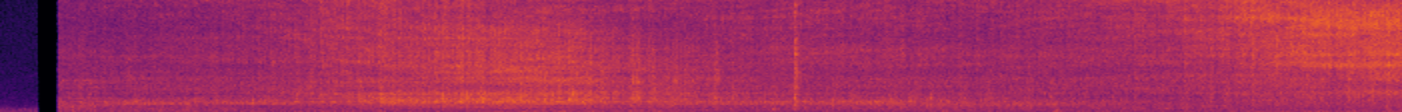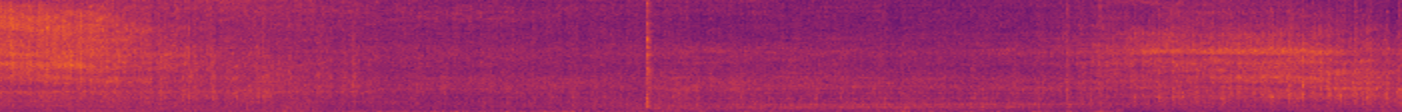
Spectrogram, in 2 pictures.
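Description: Plarail toy trains running on blue plastic track: the small battery motors whir and the wheels rattle along the rails, swelling louder three times as a train passes close by, with two sharp clicks along the way.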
